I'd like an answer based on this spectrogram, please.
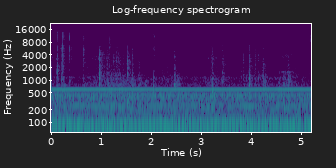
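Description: Light, irregular clicks and taps of chopped vegetables (celery, onion, green and red pepper) being gathered by hand off a cutting board and dropped into a cooking pot, over a steady hum.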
